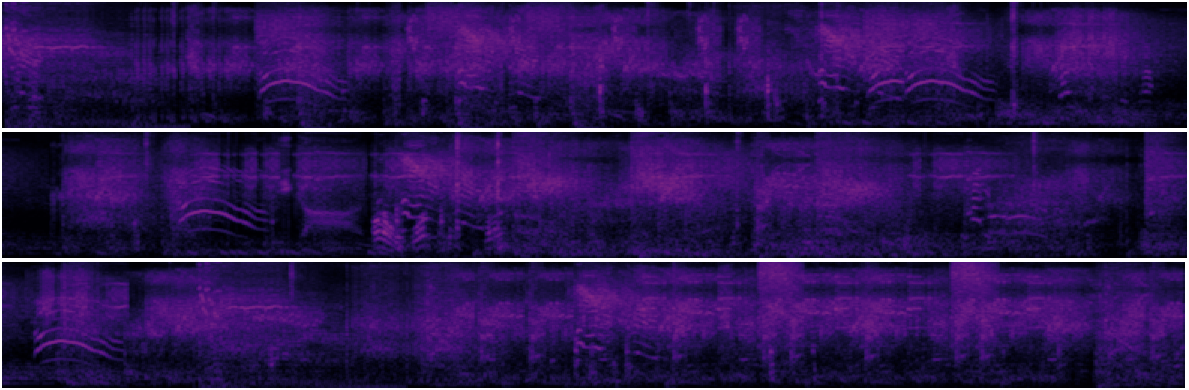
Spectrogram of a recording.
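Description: Two men talk with animation close to a microphone.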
